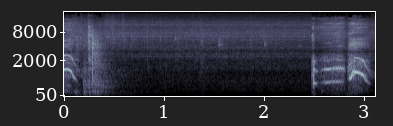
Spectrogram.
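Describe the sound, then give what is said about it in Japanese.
Shower water runs in a steady, soft hiss, left spraying until the water turns hot before shampooing, with a louder splashy burst at the start and a brief voice near the end over the spray. “ではシャワーの水がお湯になるまでここで放水しておきまして、手のひらにシャンプー、泡立たせますね。”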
